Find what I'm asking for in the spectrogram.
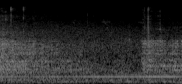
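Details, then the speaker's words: Honda ADV160 scooter engine, rocker arms removed, camshaft turned slowly by hand: dry, rough grating rattle, the same noise heard when running; worn camshaft bearing. "Rinig niyo yan? Yun yung tumutunog kapag umaandar"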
